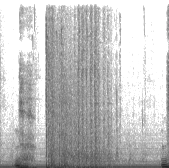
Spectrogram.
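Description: A weapon fires with a loud crackling blast.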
